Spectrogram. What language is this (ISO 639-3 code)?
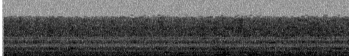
zho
